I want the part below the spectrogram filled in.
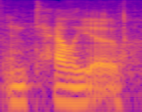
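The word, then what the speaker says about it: intaglio: does say italia so i guess maybe the g is silent all right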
